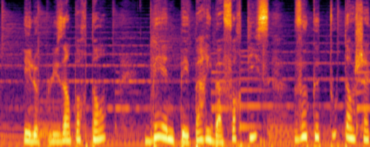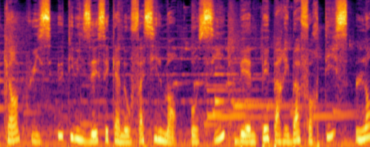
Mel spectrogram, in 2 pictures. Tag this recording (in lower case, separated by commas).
music, speech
